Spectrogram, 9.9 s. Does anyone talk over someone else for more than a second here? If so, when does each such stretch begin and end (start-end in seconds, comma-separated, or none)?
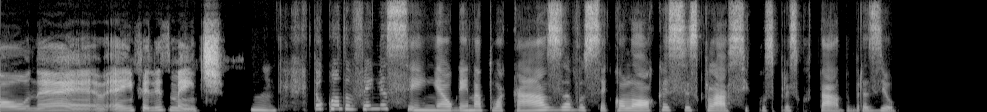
none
